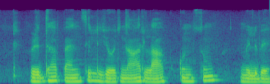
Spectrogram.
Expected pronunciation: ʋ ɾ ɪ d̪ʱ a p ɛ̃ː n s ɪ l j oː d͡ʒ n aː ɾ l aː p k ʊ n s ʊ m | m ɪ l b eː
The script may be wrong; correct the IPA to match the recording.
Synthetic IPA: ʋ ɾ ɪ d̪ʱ a p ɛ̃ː n s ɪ l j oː d͡ʒ n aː ɾ l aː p k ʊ n s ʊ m | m ɪ l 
